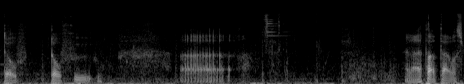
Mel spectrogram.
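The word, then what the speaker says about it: Dofus: I always called it Doofus, but I think it's pronounced Dofu.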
